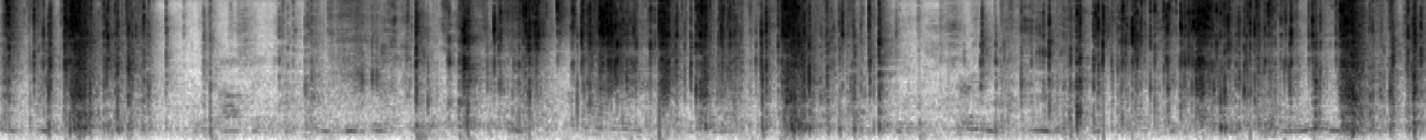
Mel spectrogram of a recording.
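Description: Foil-lined trading card pack wrappers being torn open and crinkled by hand, in repeated irregular bursts of crinkling and tearing.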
